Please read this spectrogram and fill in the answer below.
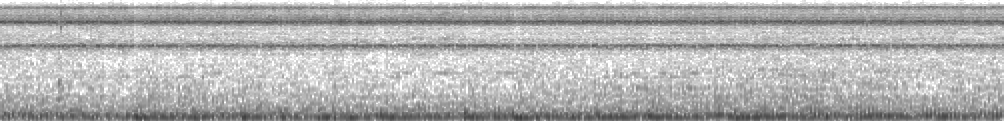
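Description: Insects droning steadily at one high, unchanging pitch, with a low rumble beneath.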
